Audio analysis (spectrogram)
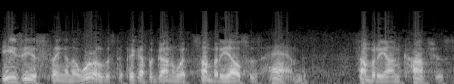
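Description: A man's voice: lowish voice, animated, fast talker, a bit bright, breathy edge. An actor playing a tough, sardonic male insurance investigator in a 1960s radio drama, with a clipped, wry, pressing delivery. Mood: probing. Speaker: lead actor. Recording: muffled old radio broadcast.

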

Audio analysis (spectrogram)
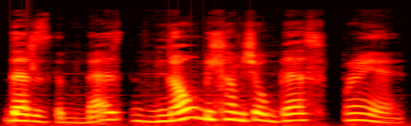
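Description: A woman's voice: mid-range voice, animated, a little slow, darkish tone, dry recording. A young woman hosting her own podcast, talking alone in a sassy, emphatic way with a voice that projects, often repeating a line for punch. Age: young adult. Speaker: podcast host. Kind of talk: solo podcast monologue.

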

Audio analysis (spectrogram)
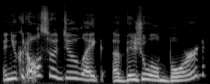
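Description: A woman's voice: fairly high pitch, very animated, fairly quick, a little mellow, no echo, studio quality. A woman hosting a solo wellness podcast, talking in a chatty, encouraging way with frequent fillers. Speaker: podcast host.

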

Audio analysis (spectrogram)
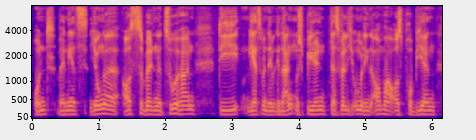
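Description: A man's voice: lowish voice, little pitch movement, brisk, mellow, dry recording. A man hosting a podcast interview, asking friendly follow-up questions in a conversational way. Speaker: podcast host.

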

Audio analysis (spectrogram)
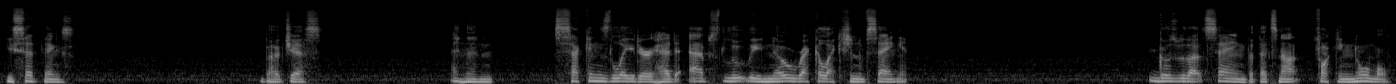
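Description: Casting: male actor for a brooding, bewildered male diarist, mid-pitched, halting and repetitive, faint noise behind him. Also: fairly even intonation, gravelly. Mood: uneasy, puzzled. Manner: halting, brooding, swearing, repeating words. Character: bewildered, frustrated man recording a confessional audio diary. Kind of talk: audio drama monologue, naturalistic.

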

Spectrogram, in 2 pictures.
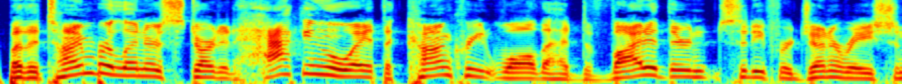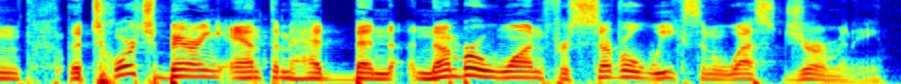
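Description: A man co-hosting a podcast, telling researched stories in a casual, animated chat. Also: on the high side, brisk, hardly any pauses, no echo. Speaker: podcast co-host.

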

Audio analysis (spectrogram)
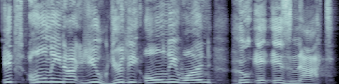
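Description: A man's voice: very high-pitched, unhurried. A man hosting a podcast, giving casual, opinionated film commentary in a blunt, profane, sarcastic, ranting way. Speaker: podcast host reviewing a horror film.

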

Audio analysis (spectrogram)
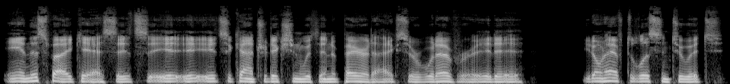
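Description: A man with a gravelly, creaky voice drifts through a late-night sleep podcast, restarting his sentences and wandering off mid-thought. His delivery is soft and lulling, and the sound is dry and close with no room around it. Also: mid-range voice, flat delivery, moderate pace, dry recording. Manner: meandering, self-interrupting, many restarts. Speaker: podcast host.

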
